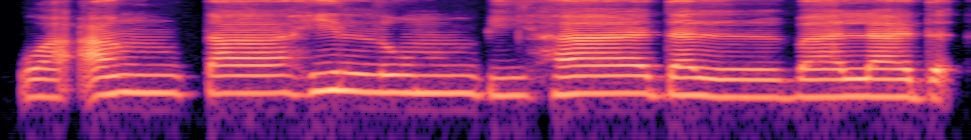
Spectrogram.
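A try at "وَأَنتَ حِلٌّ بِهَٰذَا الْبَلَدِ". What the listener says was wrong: Tipiskan lagi dengungnya di depan suaranya wa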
